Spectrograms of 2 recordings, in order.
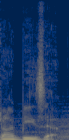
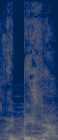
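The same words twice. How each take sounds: First: It is said with an American pronunciation. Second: It is said with the island's local pronunciation. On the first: "a lot of Americans pronounce it Ibiza" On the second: "Ibiza is how they pronounce it on the isle itself"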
